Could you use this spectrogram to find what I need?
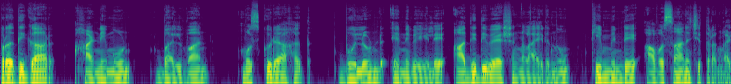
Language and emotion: Malayalam, neutral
